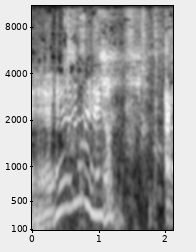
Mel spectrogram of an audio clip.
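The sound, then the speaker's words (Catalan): A dog whimpers loudly, its wavering whine rising and then falling in pitch before trailing into a few short, softer sounds. “Era un gos”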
